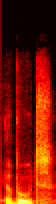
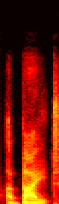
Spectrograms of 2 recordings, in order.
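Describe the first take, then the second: First: "a boot" with a rounded oo vowel like Canadians; Canadian about. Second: "A bite" with an oi vowel, exaggerated; exaggerated West Country. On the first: Teacher shows how Canadians say about. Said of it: "they would say". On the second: Teacher exaggerates his own Southwest vowel. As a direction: stretch "A bite" into an oi sound. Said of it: "I'm really exaggerating it now". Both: Shown as a demonstration.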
